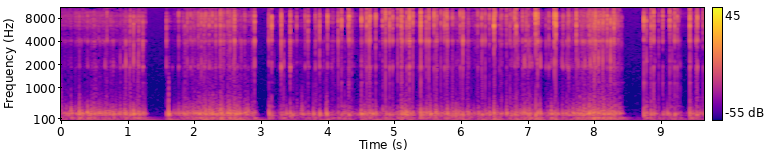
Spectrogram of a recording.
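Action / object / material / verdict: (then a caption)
scrape / textured plastic cup / plastic / none. Long acrylic nails on both hands scratch a hollow, red, textured plastic cup held over a microphone. The result is a dense, rapid rasping scrape with a hollow, boomy resonance around 240 Hz and a bright fizz on top. It comes in continuous bursts broken by brief silent gaps.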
